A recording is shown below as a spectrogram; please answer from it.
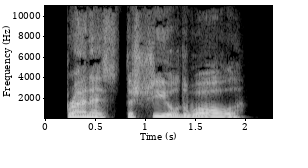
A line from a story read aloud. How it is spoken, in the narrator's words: Iridan called out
